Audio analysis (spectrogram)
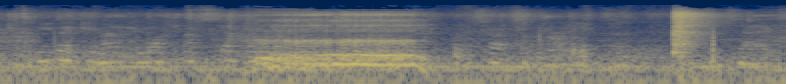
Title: snoring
